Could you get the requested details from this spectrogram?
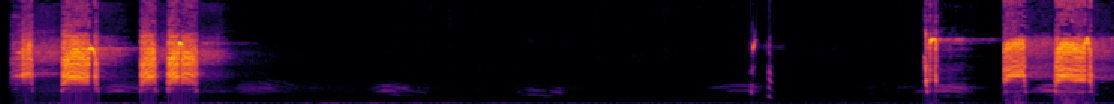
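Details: Black francolin calling: harsh, grating buzzy notes in two groups, each of two or three rasping bursts, separated by several seconds of silence.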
